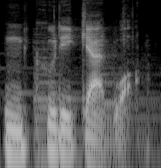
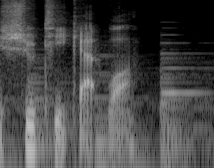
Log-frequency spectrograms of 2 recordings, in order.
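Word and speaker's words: Ncuti Gatwa: but I didn't know in CI gatw I know Doctor Who is super super popular especially especially in BR um I pronounced wrong it seems to be shoti atwa there you go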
